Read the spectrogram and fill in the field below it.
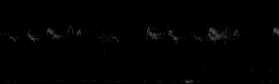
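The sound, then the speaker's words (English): Soft, high morning birdsong with several birds chirping and twittering in quick, overlapping bursts, coming and going continuously against a quiet outdoor background. “and the wind caressing your body, and the coolness, and the chirping, joyful mornings of the birds.”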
